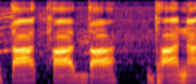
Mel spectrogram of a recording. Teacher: और ता से लेकर ना तक ये सब दंत से उच्चारित वर्ण है। ता, था, दा, धा, ना, ये सभी दांत की सहायता से बोले जाते हैं।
